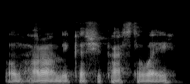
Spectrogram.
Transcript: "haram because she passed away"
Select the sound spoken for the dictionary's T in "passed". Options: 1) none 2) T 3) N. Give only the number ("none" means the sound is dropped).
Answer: 2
